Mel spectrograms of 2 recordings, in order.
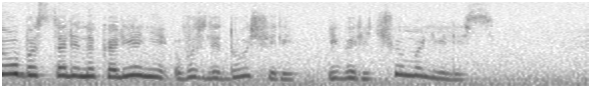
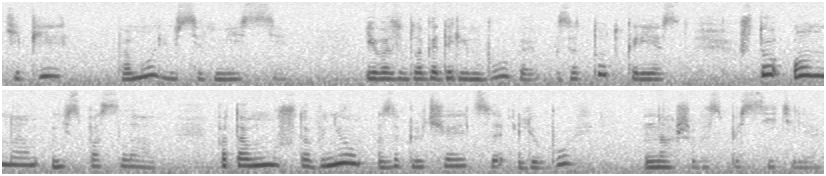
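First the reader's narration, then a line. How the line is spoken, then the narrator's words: Quiet speech. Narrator (Russian): он тихо сказал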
